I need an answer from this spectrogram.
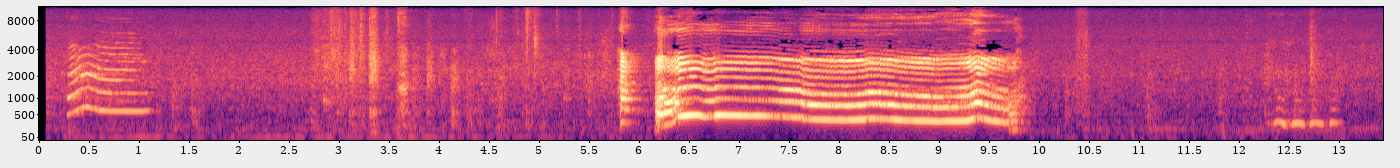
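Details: Siberian Husky howling: a long harmonic-rich howl of about four seconds, wavering and slightly rising before dropping away, preceded by short yips and whines, with a brief whimper near the end.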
